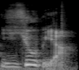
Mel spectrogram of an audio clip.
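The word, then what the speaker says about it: lluvia: double el erie okay l it sounds pretty much like a y in spanish so if you've come across the expression me my name is this is how you should pronounce this double a el me llamo or if you have talked about la yubia la yubia the rain this is how you pronounce this okay in some areas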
